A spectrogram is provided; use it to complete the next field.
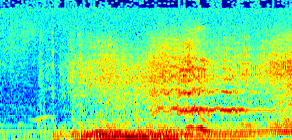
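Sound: car driving off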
